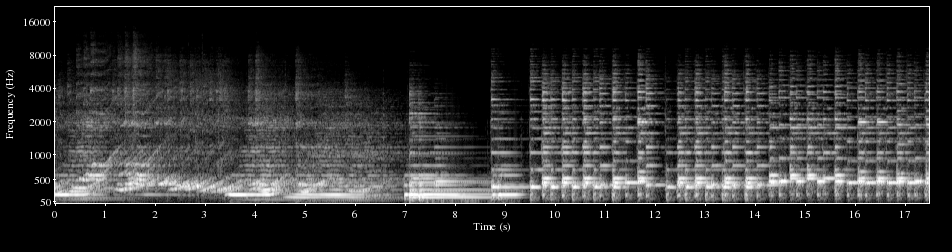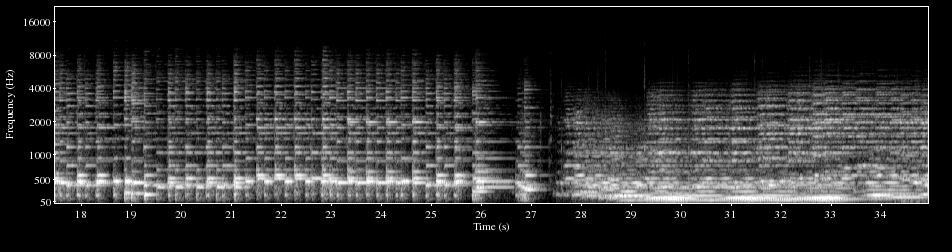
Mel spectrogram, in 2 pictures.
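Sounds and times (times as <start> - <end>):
synthesizer piano run with chords: 0.0 - 34.9.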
